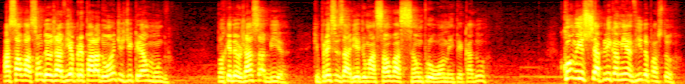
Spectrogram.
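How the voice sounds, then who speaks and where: A man, preaching an animated, dramatic sermon and often tossing out little tag questions. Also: sits high, racing.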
